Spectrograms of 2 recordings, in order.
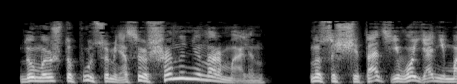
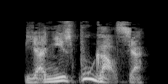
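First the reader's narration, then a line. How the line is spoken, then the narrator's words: Indignant exclamation, short-sighted man. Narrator (Russian): с негодованием воскликнул близорукий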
